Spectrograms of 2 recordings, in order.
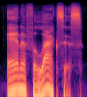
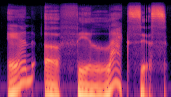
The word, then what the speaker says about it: anaphylaxis: Word 6, anaphylaxis. One of the most important words in emergency medicine and one of the most mispronounced. Anaphylaxis. The Y is soft. It sounds like phi, not phi. Anaphylaxis.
